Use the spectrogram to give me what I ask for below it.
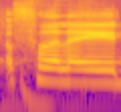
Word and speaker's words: fillet: So now you have filleted your bottom centering ring and your top centering ring. And yes, I know it's pronounced fillet, but filt is more fun.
